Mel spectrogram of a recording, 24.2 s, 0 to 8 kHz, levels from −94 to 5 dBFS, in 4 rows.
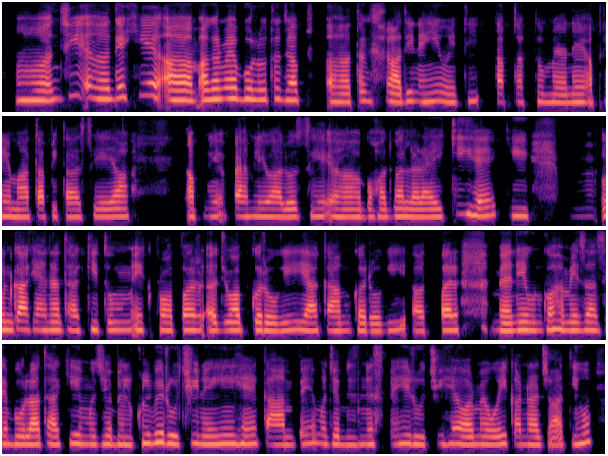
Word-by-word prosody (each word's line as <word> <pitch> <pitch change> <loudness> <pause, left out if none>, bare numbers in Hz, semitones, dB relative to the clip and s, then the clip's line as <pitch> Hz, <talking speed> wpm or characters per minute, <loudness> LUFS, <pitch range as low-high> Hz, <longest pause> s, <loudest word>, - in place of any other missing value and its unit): अ, 220 - -2 0.3
जी, 285 +7 -7
अ, 270 -4 +2
देखिए 320 +5 0
अ, 265 - +6 0.3
अगर 245 +2 +6
मैं 265 0 +5
बोलूँ 240 -2 +2
तो 260 - -3
जब 225 -2 +3 0.3
अ, 185 0 +1
तक 215 - -5
शादी 200 0 +1
नहीं 195 +1 -4
हुई 180 -2 -4
थी, 205 +4 -10 0.2
तब 185 -1 -1
तक 185 - -8
तो 185 - -6
मैंने 180 0 -2
अपने 180 -1 -4
माता-पिता 165 0 -1
से 170 +1 -7
या 175 0 +1 0.6
अपने 175 +1 -3
फैमिली 175 -1 -1
वालों 170 -1 0
से 175 +1 -7
अ, 175 - -1 0.3
बहुत 165 0 -4
बार 175 0 +1
लड़ाई 165 0 +1
की 230 -1 -2
है, 185 -1 +2
कि 185 -4 -6 0.8
उनका 190 +1 +6
कहना 185 -1 0
था 175 -1 -1
कि 190 - -1
तुम 185 +1 -4
एक 185 0 -2
प्रॉपर 180 0 +2
अ, - - +2
जॉब 180 0 +3
करोगी 175 0 +1
या 170 -1 +4
काम 170 0 0
करोगी 170 +2 -2
अ, 165 - +1 0.2
पर 180 0 +7 0.4
मैंने 170 +2 +4
उनको 180 +1 +1
हमेशा 180 -1 +2
से 180 +2 -4
बोला 180 0 +5
था 175 -2 +3
कि 200 +3 -2
मुझे 180 0 -2
बिल्कुल 175 +3 -1
भी 220 +2 +5
रुचि 190 +2 0
नहीं 185 +2 +1
है 190 0 0
काम 170 0 0
पे, 195 +4 -7
मुझे 190 -3 -3
बिज़नेस 170 +1 -5
पे - - -13
ही 195 +1 -1
रुचि 180 0 -4
है 190 - +2
और 175 -1 +4
मैं 180 0 -3
वही 175 +2 +1
करना 175 -1 0
चाहती 165 +2 -4
हूँ। 210 +4 +1
180 Hz, 190 wpm, -24 LUFS, 175-190 Hz, 0.8 s, पर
